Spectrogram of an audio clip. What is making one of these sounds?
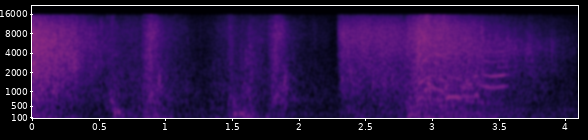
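Metal clangs as blades strike.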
